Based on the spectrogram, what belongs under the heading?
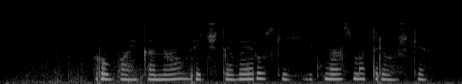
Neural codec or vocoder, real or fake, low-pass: none; real; 7.2 kHz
